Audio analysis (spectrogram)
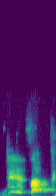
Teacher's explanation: Dessert is a 2-syllable word with a stress on the second syllable.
